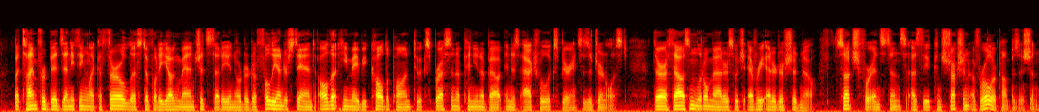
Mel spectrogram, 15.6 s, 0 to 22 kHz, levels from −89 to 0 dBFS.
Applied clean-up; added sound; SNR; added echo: none; none; none; none.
